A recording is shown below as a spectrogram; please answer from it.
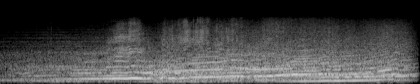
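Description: Several DTM touring cars' 4-litre V8 engines accelerating hard out of a hairpin in close company. Their overlapping engine notes rise and fall, growing louder over the first second and then running loud.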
